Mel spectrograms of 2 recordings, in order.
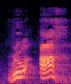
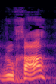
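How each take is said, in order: First: "Ruach" said as roo-AHKH, a short ah glide before the final ch; correct Hebrew pronunciation. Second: "Rucha" said as roo-KHAH, the vowel after the ch; wrong pronunciation shown. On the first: Teacher showing students "Ruach" as roo-AHKH, not roo-KHAH. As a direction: say "Ruach" with the furtive patach sounding before the ch. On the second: Teacher demonstrating the mistaken reading "Rucha" as roo-KHAH. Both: Shown as a demonstration. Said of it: "not Rucha".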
